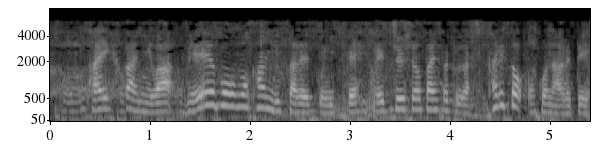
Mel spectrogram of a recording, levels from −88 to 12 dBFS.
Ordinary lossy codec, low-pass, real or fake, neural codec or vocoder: MP3, 24 kbps; 7.2 kHz; fake; codec, 16 kHz, 4.8 kbps, FACodec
